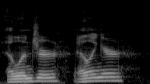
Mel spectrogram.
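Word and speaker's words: Ehlinger: Ellinger, Hard G. Yeah, I think so. It's Hard G.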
